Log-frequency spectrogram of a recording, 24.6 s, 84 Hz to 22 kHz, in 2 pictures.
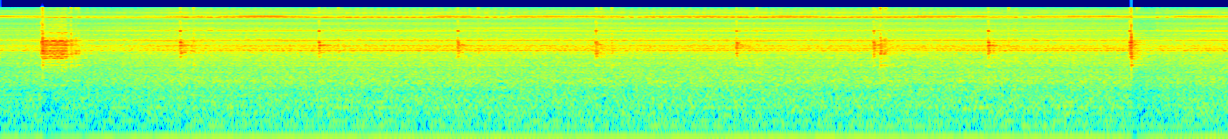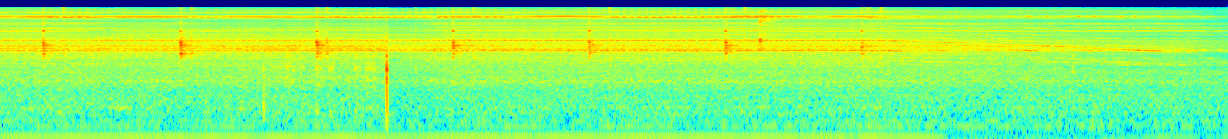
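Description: Opened computer hard drive spinning its aluminium platter: a steady high whine over a low hum, with sharp clicks about every second and a half. About 21 seconds in, the whine starts to fall in pitch as the drive spins down.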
